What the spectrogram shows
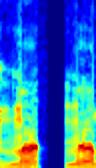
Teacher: मुख और नासिका दोनों से जिसका उच्चारण किया जाए वह अनुनासिक म म बोलते हैं तो थोड़ा नाक का भी प्रयोग होता है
